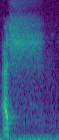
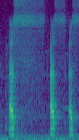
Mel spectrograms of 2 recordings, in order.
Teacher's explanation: tersebar angin dengan derasnya asyik jadi tidak sekedar us us us tapi asyya banyak anginnya di rongga mulutnya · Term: menyebarnya angin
